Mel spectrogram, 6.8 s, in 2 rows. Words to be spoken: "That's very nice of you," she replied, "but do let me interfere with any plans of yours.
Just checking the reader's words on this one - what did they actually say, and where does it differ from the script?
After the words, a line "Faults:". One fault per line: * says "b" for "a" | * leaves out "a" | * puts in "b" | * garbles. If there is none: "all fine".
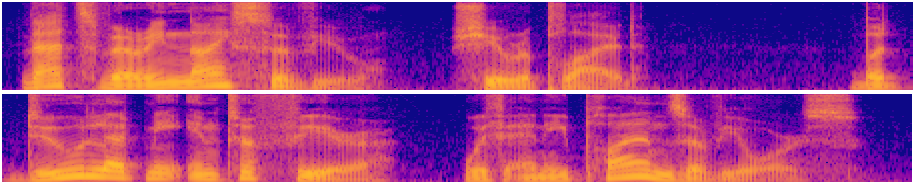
"That's very nice of you," she replied, "but do let me interfere with any plans of yours.
Faults:
all fine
